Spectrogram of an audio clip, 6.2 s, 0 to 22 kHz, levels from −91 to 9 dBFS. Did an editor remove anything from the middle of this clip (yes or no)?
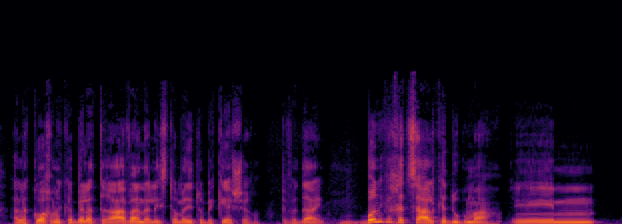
yes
